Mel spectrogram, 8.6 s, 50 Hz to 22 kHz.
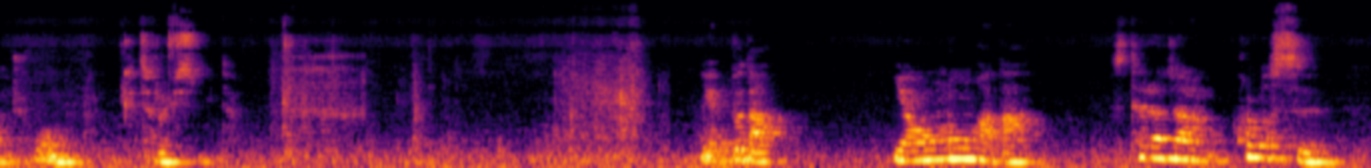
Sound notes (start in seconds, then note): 3.4 slipping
